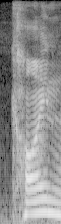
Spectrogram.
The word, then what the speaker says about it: Kine: Kine rhymes with line.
